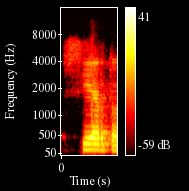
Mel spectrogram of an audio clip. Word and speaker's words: cierto: One syllable, cierto. It's not cierto, cierto, cierto, cierto, not cierto.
